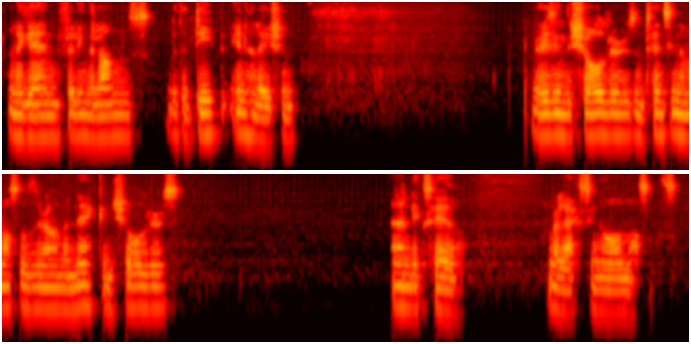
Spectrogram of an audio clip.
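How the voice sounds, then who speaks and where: A man leading a guided meditation as an instructor, speaking in calm, measured phrases with long pauses. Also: low voice.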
